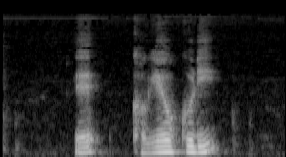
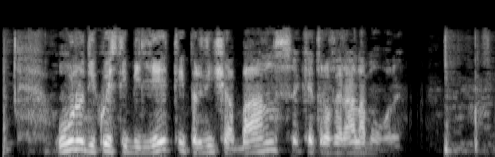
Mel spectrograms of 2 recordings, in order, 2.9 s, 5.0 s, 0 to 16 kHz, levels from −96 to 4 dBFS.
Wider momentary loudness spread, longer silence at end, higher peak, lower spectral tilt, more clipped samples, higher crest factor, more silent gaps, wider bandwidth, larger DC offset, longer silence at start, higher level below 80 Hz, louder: about the same, 18 LU vs 20 LU; first, 0.65 s vs 0.05 s; second, -6 dBFS vs 0 dBFS; first, -8.5 dB/octave vs -3 dB/octave; neither; about the same, 18 dB vs 18 dB; second, none vs 4.13-4.18 s; first, 10.5 kHz vs 8.2 kHz; neither; first, 0.75 s vs 0.05 s; about the same, -64 dBFS vs -62 dBFS; second, -23 LUFS vs -16 LUFS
